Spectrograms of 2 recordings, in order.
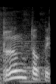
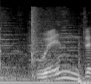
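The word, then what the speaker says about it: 文徳: 文徳、文徳じゃないんだ、ウェンデって読むんだ、ウェン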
